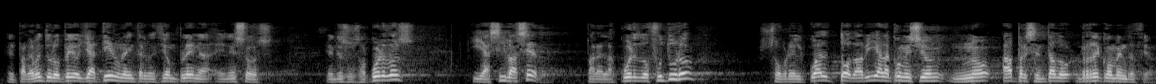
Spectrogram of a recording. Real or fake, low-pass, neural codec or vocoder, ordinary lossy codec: real; 7.2 kHz; none; none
